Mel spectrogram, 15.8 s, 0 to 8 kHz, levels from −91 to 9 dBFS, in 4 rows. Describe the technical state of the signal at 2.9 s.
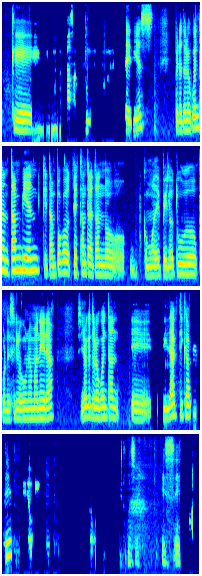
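At 2.9 s the signal sits at the tail of speech suppressed in double talk, spanning 0.59 to 2.9 s. With both ends talking at once, the echo canceller likely failed to tell the local talker from the loudspeaker echo and turned both down. The speech dips and breaks up, at its deepest by around 40 dB, for roughly two seconds in all.

Overlapping that end, from 2.82 to 2.91 s, comes the other side's voice leaking through, likely because the canceller left some of the loudspeaker playback in the microphone signal. It is a brief, faint scrap, around 35 dB below the talker.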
